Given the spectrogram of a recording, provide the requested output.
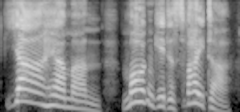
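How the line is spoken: Called out. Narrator (German): ruft Lucy

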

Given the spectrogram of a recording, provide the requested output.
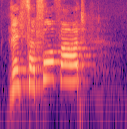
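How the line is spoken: Roar. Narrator (German): brüllte er

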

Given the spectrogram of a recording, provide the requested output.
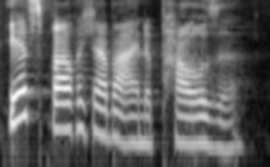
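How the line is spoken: Laughing. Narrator (German): lachte sie

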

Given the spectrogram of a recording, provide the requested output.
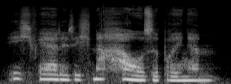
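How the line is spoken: Whisper. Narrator (German): schien es zu flüstern

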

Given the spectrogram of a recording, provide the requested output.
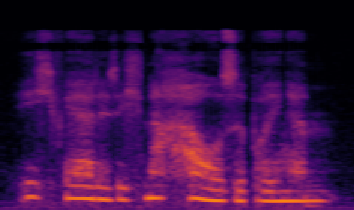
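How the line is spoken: Whispering. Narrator (German): schien es zu flüstern

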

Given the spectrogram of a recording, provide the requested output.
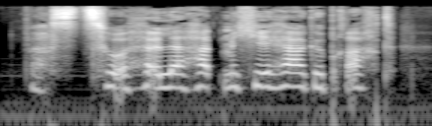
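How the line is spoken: Whimpering to herself. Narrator (German): fragte sich wimmernd selbst

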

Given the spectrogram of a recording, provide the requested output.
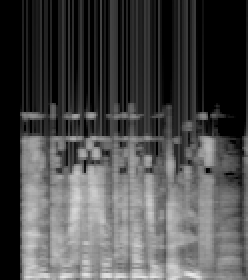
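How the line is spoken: Giggling question. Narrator (German): fragte kichernd

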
